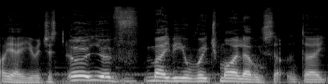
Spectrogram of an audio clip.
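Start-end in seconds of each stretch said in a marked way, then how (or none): 1.4-3.3 put-on Cockney accent, higher and louder. Voicing a character talking to someone, slipping into a Cockney accent. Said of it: "that's Cockney again".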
